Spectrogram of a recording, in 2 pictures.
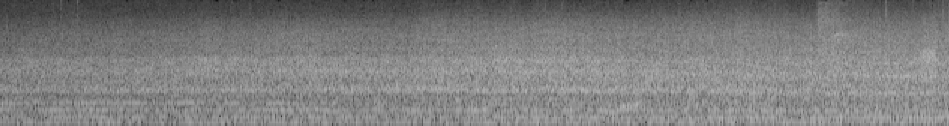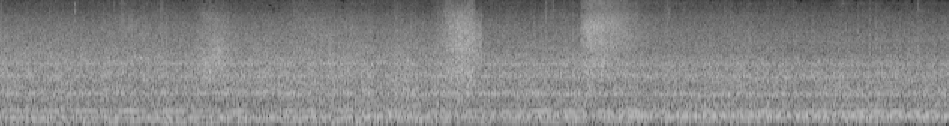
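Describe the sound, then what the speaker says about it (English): A Norfolk Southern freight train rolls past close by, a loud continuous rumble and rail roar with faint clicks from the cars, heavily buffeted by wind gusting across the microphone throughout. "I apologize for the awful wind noise as this train is rolling by."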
